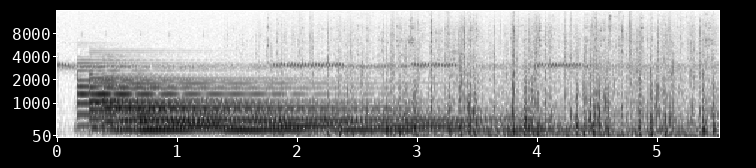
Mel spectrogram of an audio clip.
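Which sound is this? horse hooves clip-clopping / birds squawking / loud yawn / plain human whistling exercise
horse hooves clip-clopping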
